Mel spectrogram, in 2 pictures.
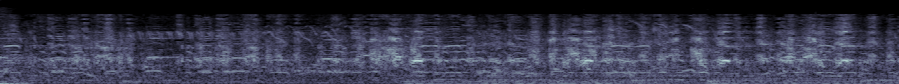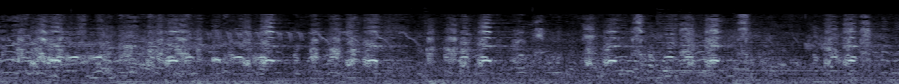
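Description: A flock of birds calling, many short calls overlapping without a break.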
